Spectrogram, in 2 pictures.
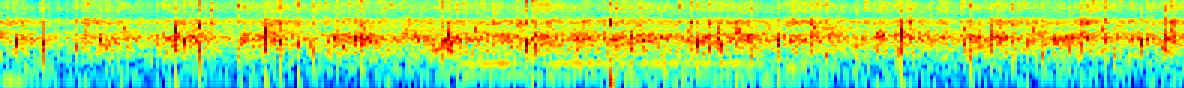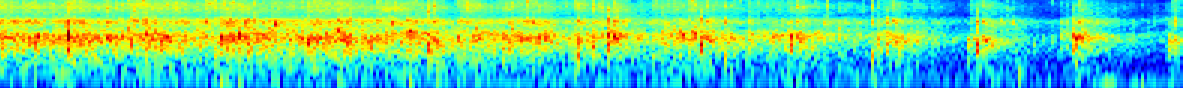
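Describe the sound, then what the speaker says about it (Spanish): A church congregation applauding, a steady wash of many hands clapping that carries on for several seconds, with a brief tone and a voice speaking under it. "Dale un fuerte aplauso al que vive"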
